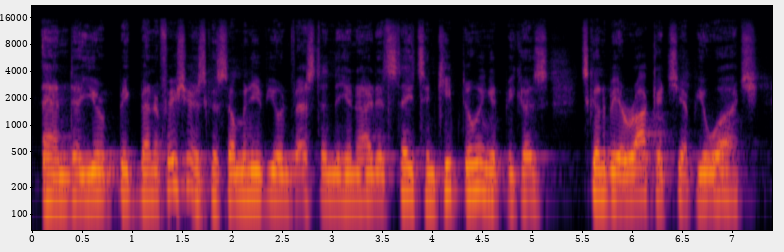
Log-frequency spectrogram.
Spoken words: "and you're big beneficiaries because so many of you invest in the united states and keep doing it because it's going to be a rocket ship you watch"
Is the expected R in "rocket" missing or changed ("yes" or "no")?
no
